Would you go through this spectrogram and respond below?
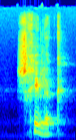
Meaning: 1. swift, quick 2. abrupt, sudden
- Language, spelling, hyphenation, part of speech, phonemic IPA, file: Dutch, schielijk, schie‧lijk, adjective, /ˈsxi.lək/, Nl-schielijk.ogg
